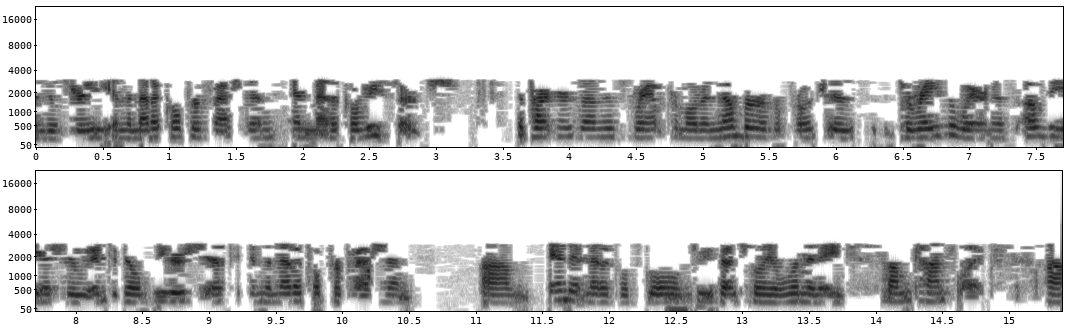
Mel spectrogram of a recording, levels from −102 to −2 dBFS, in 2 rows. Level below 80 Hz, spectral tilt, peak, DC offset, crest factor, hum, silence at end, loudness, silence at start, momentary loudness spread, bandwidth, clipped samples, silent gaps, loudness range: -52 dBFS; -7 dB/octave; 0 dBFS; under 0.1%; 20 dB; none; 0 s; -19 LUFS; 0 s; 9 LU; 3.2 kHz; under 0.1%; none; 1 LU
